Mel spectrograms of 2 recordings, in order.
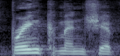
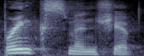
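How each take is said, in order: First: It is said with no S after brink. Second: It is said with an S after brink. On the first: The speaker calls it right. "It is brinkmanship" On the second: The speaker calls it wrong. "I don't know why we all like to add that S"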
